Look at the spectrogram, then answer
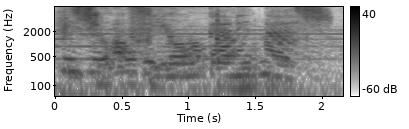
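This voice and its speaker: An actor voicing an inhuman hive-mind creature in a video game, coldly polite and formal, speaking as a collective, with a gravelly, echo-processed voice. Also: mid-range voice, fairly even intonation, moderate pace. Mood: ceremonious. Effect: echoing monster voice processing. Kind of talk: video game villain acting. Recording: echoing, distant, under loud music.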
